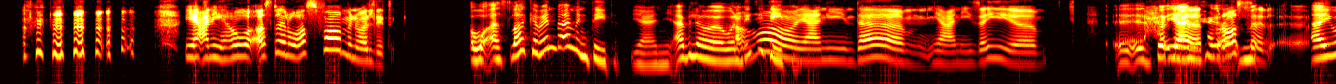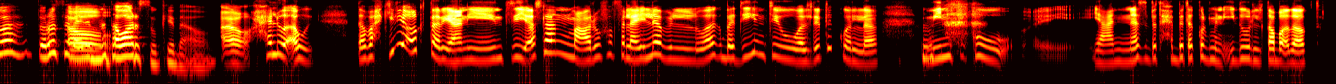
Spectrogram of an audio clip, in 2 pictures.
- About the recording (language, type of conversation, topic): Arabic, podcast, إيه أكتر طبق بتحبه في البيت وليه بتحبه؟
- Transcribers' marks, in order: tapping; giggle; chuckle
